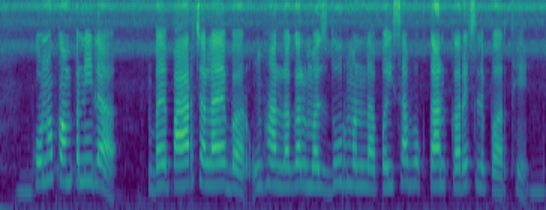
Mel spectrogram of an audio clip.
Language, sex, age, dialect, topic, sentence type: Chhattisgarhi, female, 31-35, Northern/Bhandar, banking, statement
